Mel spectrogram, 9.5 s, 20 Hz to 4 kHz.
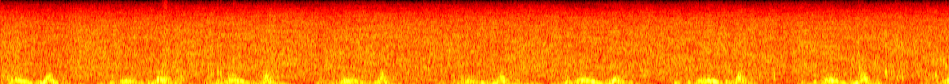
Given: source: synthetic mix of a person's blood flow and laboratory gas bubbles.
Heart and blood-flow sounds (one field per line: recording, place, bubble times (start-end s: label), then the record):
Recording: Doppler ultrasound of blood flow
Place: precordium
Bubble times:
0.00-0.17 s: bubbles
1.58-1.88 s: bubbles
2.06-2.39 s: bubbles
7.35-7.50 s: bubbles
7.57-7.63 s: bubbles
7.71-7.79 s: bubbles
8.03-8.08 s: bubbles
8.53-8.67 s: bubbles
8.82-9.04 s: bubbles
9.22-9.50 s: bubbles
From the record:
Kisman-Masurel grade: 221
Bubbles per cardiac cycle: several, 3 to 8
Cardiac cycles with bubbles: 10 to 50%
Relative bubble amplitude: barely perceptible (0.100 to 0.250)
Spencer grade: 2 (many but less than half of the cardiac periods contain bubble signals, singularly or in groups)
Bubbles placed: anywhere in the cardiac cycle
